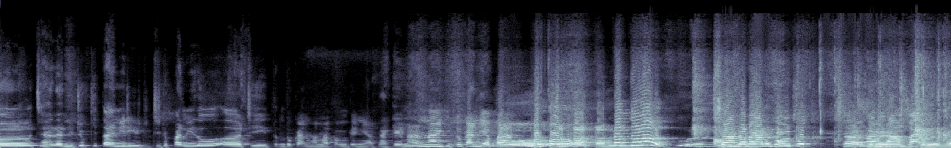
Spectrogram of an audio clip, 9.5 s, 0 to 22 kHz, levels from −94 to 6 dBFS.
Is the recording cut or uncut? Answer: uncut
